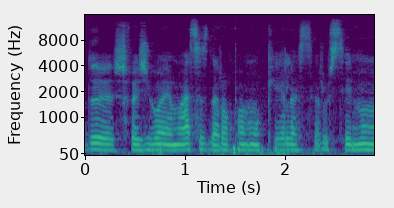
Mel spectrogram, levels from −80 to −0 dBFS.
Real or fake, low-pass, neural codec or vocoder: fake; 14.4 kHz; vocoder, 44.1 kHz, 128 mel bands, Pupu-Vocoder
